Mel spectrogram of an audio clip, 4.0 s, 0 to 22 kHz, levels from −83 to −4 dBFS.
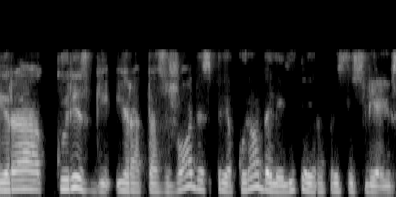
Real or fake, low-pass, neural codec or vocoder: real; 7.2 kHz; none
